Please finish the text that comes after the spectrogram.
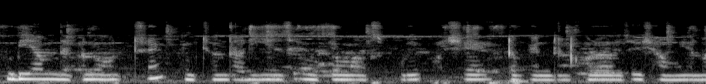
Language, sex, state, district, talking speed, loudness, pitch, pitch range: Bengali, female, Jharkhand, Sahebganj, 135 wpm, -18 LUFS, 220 Hz, 210-230 Hz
